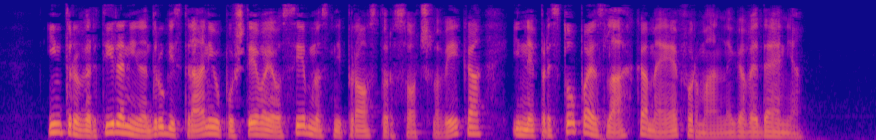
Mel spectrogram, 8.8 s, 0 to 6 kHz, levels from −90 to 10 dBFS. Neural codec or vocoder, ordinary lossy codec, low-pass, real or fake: none; MP3, 32 kbps; 5.4 kHz; real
